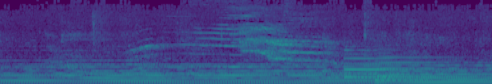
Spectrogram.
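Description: A cat lets out a long, wavering meow that rises and falls, fairly clear, over a steady low droning hum in the background.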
